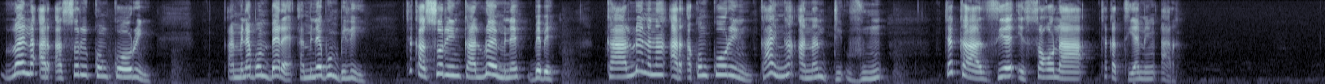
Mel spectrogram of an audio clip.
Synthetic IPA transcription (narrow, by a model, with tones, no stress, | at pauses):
lo˦ɪ˦la˦ʔa˨ɾɪ˨ʔa˨so˦ɾɪ˦ko˦ŋkoː˦ɾi˦˨ŋ | a˨mɪ˨nɛ˦bʊ˦mbɛ˦ɾɛ˨a˨mɪ˨ne˦bʊ˦mbi˨li˦˨ | t͡ʃɛ˦ka˨so˦ɾi˦ŋka˨lo˦ɛ˦mɪ˨ne˦be˦be˨ | ka˨lo˦ɛ˦na˦na˦ŋʔa˨ɾɪ˨ʔa˨ko˦ŋkoː˦ɾi˦˨ŋka˨˦ɪ˨ŋa˦ʔa˨na˦ndi˨vũ˨˦ | t͡ʃɛ˦ka˨zi˨e˦ʔɪ˨sɔ˦ɣʊ˦laː˦ | t͡ʃɛ˦ka˨tʰɪ˨ɛ˦mɪ˦ŋa˨ɾɪ˨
